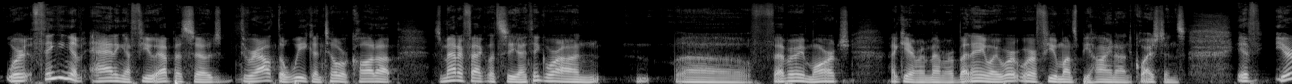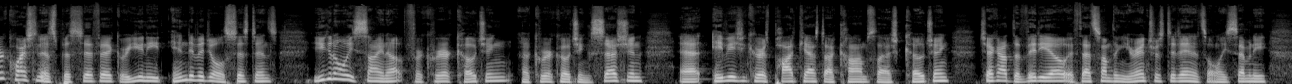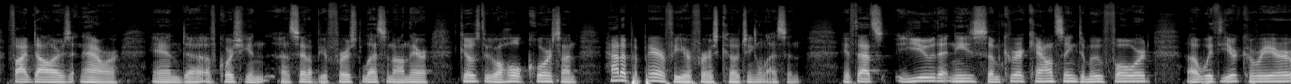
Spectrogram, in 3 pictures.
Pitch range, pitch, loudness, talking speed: 115-150 Hz, 130 Hz, -19 LUFS, 190 wpm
